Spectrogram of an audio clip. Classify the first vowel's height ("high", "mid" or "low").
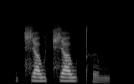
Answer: low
